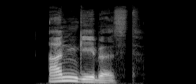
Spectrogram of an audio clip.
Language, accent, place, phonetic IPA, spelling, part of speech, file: German, Germany, Berlin, [ˈanˌɡɛːbəst], angäbest, verb, De-angäbest.ogg
- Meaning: second-person singular dependent subjunctive II of angeben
